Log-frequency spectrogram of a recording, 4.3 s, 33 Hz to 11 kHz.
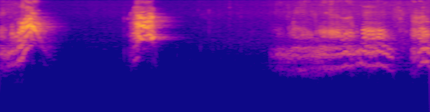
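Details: Female Toy Fox Terrier named Willow, born April 2012, during play time with a pig's ear: two sharp barks a second apart, then a sustained throaty growl.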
